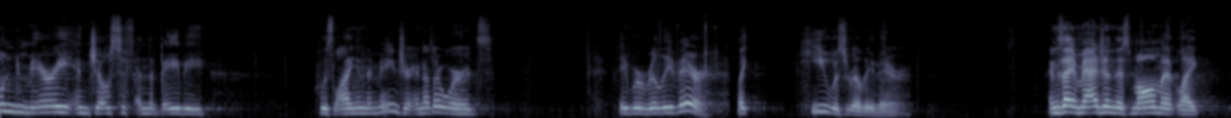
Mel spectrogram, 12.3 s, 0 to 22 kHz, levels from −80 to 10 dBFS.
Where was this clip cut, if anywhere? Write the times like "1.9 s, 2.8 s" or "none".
7.3 s, 10.3 s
